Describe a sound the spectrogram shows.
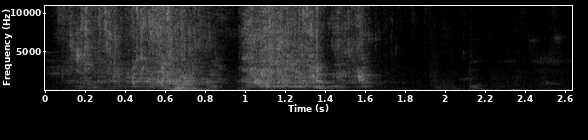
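Water splashes in a basin.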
